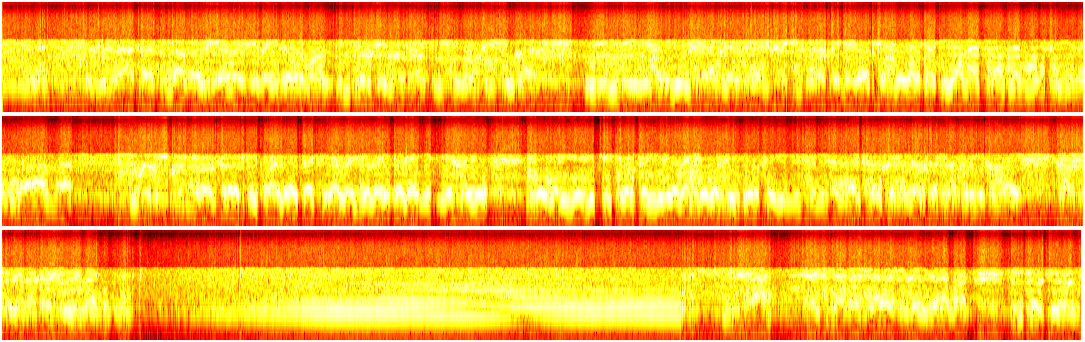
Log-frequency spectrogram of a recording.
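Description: Shortwave radio reception through a narrow, band-limited receiver: indistinct voice sounds in static, with no clear words. About two-thirds of the way through they give way to a steady buzzing tone for about five seconds, and then the voice sounds come back.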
